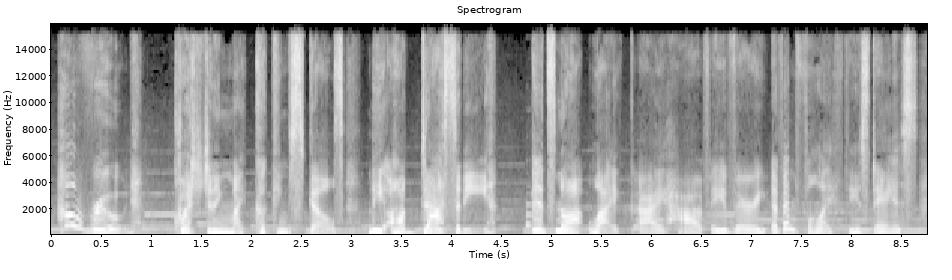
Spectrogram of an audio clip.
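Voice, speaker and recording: A proud, theatrical former goddess, haughty and grand, quickly flustered when anyone pokes at her pride. Her voice sits fairly high, and soft music plays under the game cutscene. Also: big pitch swings, vocal fry, exaggerated voice. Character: proud fallen former goddess, dramatic young woman.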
